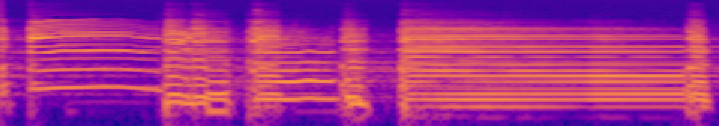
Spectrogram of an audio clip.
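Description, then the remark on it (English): An electric guitar through a Keeley Noble Screamer pedal, set to its Tube Screamer mode on both sides, plays a held gritty note, a few short chord stabs, then a long ringing chord, loud with no talking. “I mean, oh, I watched like one video on it, and so right now it's on Tube Screamer, both sides. So you just get that.”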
